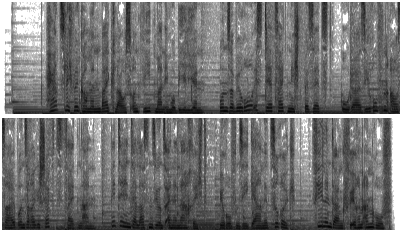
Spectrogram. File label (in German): AB Ansage; Telefonansage Immobilien – Makler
